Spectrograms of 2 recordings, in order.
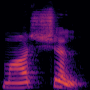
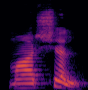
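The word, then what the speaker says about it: marshal: किसी भी शब्द में यदि अंत में ए आर ए एल ए एन हो तब भी ए का उच्चारण अ होगा जैसे एम ए आर एस एच ए L last में ए एल आ रहा है ठीक है तो यहां पर हम क्या इसको पढ़ेंगे मार्शल मार्शल उसके बाद प्रिंसिपल यहां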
